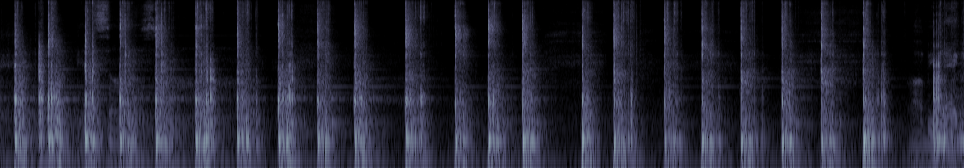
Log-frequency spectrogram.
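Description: A small metal alloy button is struck repeatedly with a hammer, about two dozen sharp, loud, evenly spaced taps that ring briefly, with a short remark spoken partway through.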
